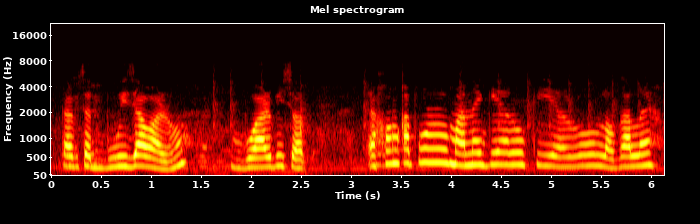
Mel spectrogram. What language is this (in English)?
Assamese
